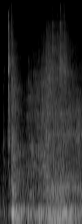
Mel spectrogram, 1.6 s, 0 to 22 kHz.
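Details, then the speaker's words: 1971 VW Bus, hot after a drive, following repairs another shop couldn't complete: a quick crank, then it catches at once and settles into a steady low rumble; normal hot start. "Slightly sitting here starts, ramble starts, if you will. I mean, it sounds good. I mean, it really does. Sounds healthy."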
